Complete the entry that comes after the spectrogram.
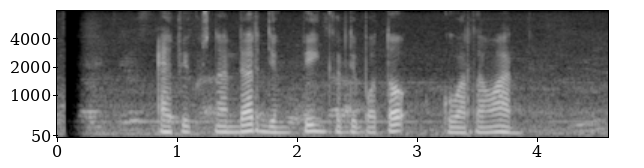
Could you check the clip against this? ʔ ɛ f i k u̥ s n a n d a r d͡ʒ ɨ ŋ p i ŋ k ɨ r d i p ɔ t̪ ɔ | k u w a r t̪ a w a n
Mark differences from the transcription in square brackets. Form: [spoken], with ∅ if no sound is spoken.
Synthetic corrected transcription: ʔ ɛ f i k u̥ s n a n d a r d͡ʒ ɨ ŋ p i ŋ k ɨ r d i p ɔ t̪ ɔ | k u w a r t̪ a w a n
